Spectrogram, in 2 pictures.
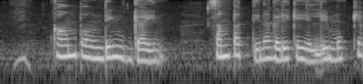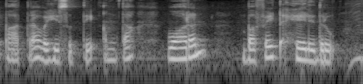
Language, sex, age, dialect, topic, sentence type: Kannada, female, 41-45, Mysore Kannada, banking, statement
